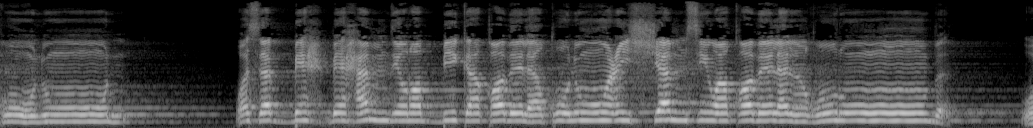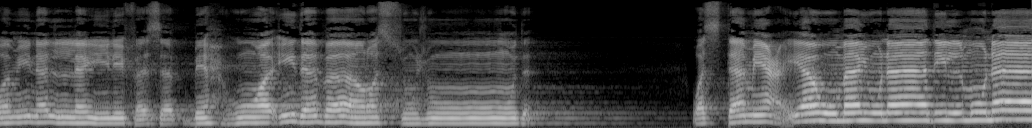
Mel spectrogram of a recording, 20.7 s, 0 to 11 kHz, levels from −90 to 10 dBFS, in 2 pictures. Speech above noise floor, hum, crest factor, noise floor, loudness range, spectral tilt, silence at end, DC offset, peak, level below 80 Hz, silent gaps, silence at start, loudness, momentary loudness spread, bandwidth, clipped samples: 45 dB; none; 18 dB; -64 dBFS; 6 LU; -6 dB/octave; 0 s; under 0.1%; -2 dBFS; -62 dBFS; none; 0 s; -19 LUFS; 12 LU; 10.5 kHz; under 0.1%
